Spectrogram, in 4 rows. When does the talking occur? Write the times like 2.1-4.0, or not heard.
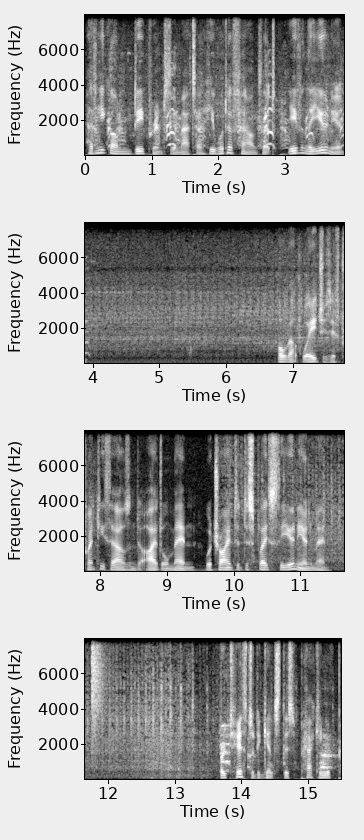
0.0-3.9, 6.8-11.4, 13.7-15.4.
